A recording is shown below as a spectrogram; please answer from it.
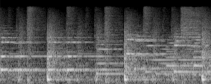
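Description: Live instrumental music: steel pan playing a melody of struck, ringing notes over a drum kit and electric bass, with sharp drum hits about every half second.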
